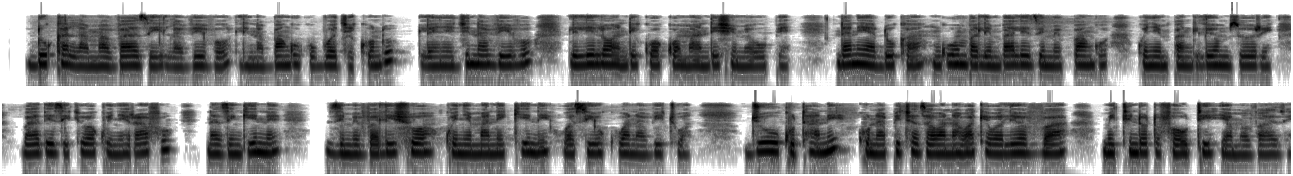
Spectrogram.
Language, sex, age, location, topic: Swahili, female, 25-35, Nairobi, finance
